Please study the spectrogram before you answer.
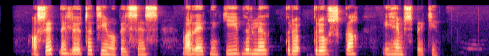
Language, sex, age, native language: Icelandic, female, 50-59, Icelandic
